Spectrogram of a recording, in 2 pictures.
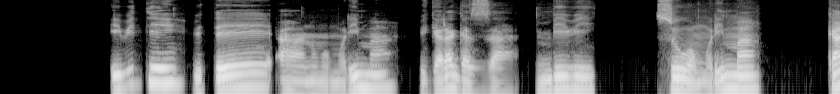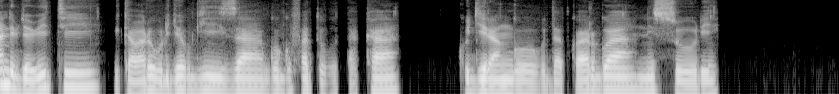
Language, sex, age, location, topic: Kinyarwanda, male, 36-49, Kigali, agriculture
